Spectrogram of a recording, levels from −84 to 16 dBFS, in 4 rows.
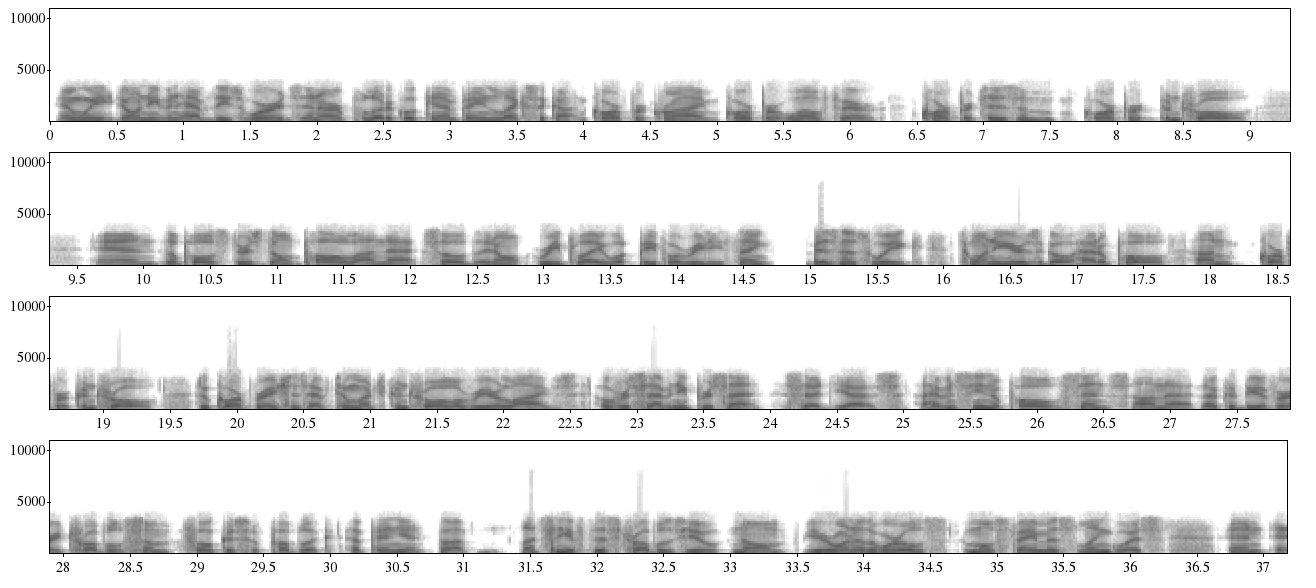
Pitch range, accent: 115-145 Hz, American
